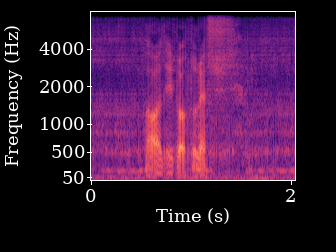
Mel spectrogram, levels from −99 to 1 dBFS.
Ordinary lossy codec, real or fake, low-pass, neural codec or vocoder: none; fake; 7.2 kHz; autoencoder, 22.05 kHz, a latent of 192 numbers a frame, VITS, trained on many speakers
